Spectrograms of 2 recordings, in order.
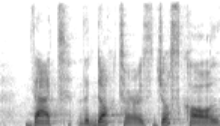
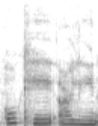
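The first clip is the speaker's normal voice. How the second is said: very soft, higher, confused; dazed quiet okay; 7 semitones higher, 13 dB quieter than usual. Retold or imitated. [name] hanging up on Arlene, soft and confused. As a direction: murmur it, lost and confused. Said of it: "So I'm like".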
